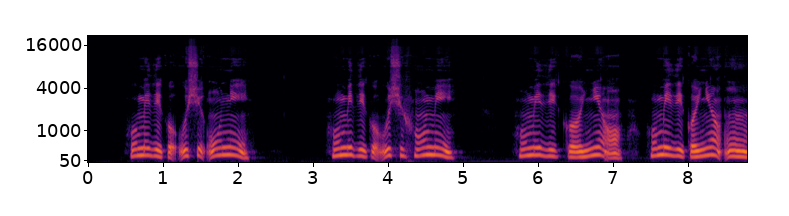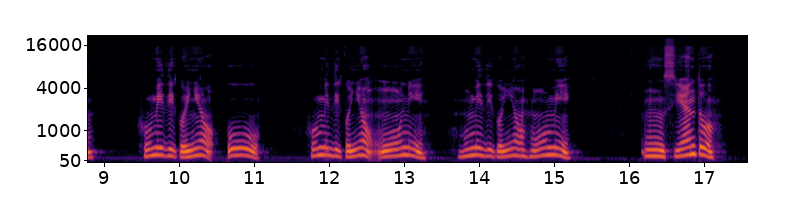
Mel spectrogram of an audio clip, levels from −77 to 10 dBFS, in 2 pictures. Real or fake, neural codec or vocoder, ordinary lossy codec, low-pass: real; none; Opus, 24 kbps; 19.8 kHz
